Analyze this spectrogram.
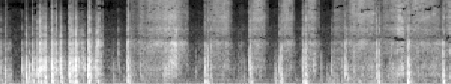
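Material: Cardboard.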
